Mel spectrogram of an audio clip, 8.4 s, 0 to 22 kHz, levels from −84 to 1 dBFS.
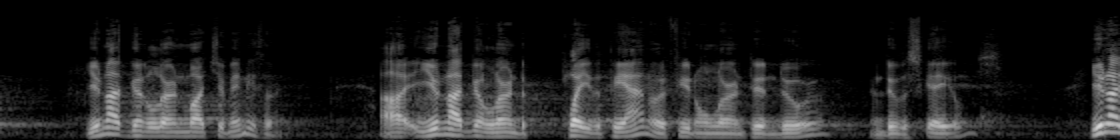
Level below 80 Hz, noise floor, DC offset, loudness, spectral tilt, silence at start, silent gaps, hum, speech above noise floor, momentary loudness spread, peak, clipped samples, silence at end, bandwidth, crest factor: -74 dBFS; -66 dBFS; under 0.1%; -29 LUFS; -6 dB/octave; 0 s; none; none; 37 dB; 14 LU; -8 dBFS; under 0.1%; 0 s; 13 kHz; 22 dB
